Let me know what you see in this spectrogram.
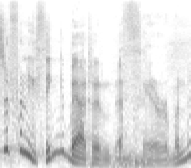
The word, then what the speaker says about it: theremin: Theremin. – Theremin. – Yes, but don't accent the I too much. Theremin.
